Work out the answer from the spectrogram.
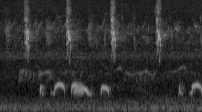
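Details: Spotted dove in a decoy-luring session, medium-pitched coo style: soft arched coos in a short group, with sharp high chips from another bird repeating about once a second over low rumbling background.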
